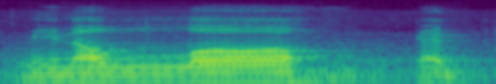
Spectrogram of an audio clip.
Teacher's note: Maka itu ditafkhimkan bunyi dia minallah apabila sebelumnya berbaris atas. Tapi kalau dia baris bawah, dia jadi nipis lah.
